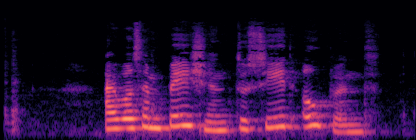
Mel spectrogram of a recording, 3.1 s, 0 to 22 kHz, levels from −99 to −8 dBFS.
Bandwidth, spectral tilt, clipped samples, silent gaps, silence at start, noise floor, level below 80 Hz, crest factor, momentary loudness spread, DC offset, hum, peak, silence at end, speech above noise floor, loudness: 12.5 kHz; -5.5 dB/octave; under 0.1%; none; 0.1 s; -72 dBFS; -80 dBFS; 16 dB; 13 LU; under 0.1%; none; -22 dBFS; 0.35 s; 37 dB; -36 LUFS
